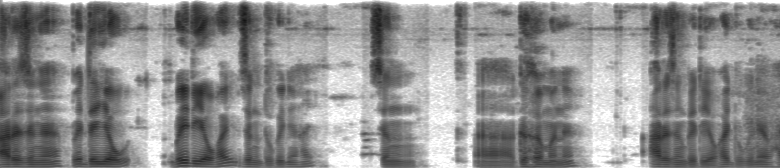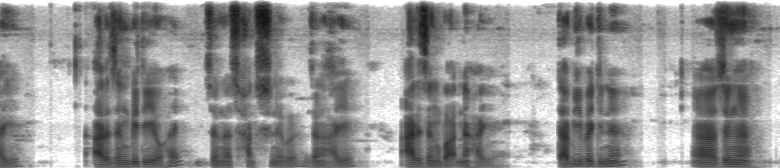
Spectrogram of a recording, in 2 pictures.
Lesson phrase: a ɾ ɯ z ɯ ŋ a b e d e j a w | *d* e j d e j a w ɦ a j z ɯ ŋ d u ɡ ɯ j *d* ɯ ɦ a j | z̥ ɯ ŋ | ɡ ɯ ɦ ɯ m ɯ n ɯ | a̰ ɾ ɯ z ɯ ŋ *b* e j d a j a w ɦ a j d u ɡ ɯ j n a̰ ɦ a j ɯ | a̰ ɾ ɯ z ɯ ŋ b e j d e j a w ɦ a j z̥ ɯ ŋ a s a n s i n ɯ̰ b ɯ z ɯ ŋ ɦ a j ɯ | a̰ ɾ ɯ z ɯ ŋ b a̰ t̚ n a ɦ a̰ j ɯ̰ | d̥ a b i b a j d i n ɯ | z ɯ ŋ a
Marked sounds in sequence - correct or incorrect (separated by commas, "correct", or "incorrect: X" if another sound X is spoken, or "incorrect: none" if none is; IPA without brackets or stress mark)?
incorrect: b, incorrect: n, correct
